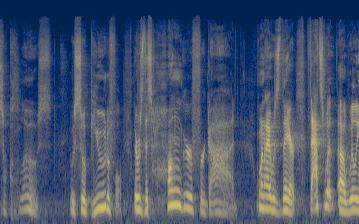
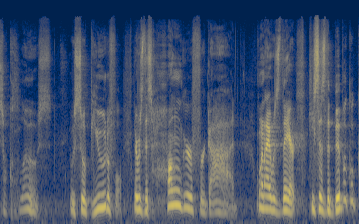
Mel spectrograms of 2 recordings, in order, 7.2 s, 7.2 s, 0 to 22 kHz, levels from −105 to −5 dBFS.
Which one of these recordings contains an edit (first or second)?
second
